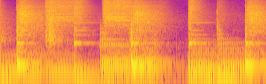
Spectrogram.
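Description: Background music with a steady drum beat over low bass notes.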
